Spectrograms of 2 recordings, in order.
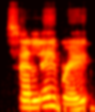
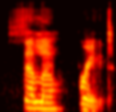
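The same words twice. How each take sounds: First: The second vowel is a full E sound. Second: The second vowel is a reduced schwa sound. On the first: The speaker calls it wrong. "instead of saying celebrate" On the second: The speaker calls it right. "we say cella"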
